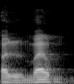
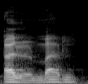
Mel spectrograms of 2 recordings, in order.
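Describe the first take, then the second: The two takes are said the same way.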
